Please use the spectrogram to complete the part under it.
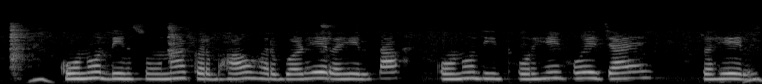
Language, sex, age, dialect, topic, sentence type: Chhattisgarhi, female, 18-24, Northern/Bhandar, banking, statement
